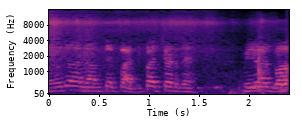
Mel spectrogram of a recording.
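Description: A man talking, then trailing off into a quieter pause near the end, with a faint steady high hiss behind.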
